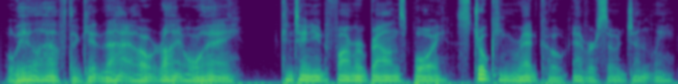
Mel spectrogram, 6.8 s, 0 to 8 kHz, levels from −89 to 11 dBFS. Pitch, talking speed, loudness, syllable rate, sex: 85 Hz, 150 wpm, -21 LUFS, 4.1 syllables/s, male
